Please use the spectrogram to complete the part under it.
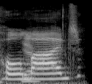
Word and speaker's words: homage: You say homage. – Yeah, he says homage all the time. – Yeah, I say homage. – Homage. H is silent.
